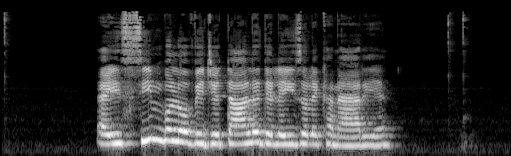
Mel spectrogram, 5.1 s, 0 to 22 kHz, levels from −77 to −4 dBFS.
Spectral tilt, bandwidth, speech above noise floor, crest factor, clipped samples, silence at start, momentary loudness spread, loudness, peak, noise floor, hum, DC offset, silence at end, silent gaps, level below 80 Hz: -4 dB/octave; 17 kHz; 48 dB; 14 dB; under 0.1%; 1 s; 6 LU; -13 LUFS; -2 dBFS; -61 dBFS; none; under 0.1%; 1.15 s; none; -60 dBFS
